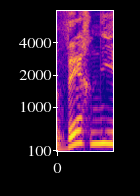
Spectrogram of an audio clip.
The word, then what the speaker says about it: vernis: Final S here not pronounced. Same thing here.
